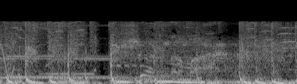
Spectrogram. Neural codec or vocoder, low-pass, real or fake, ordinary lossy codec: none; none; real; none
